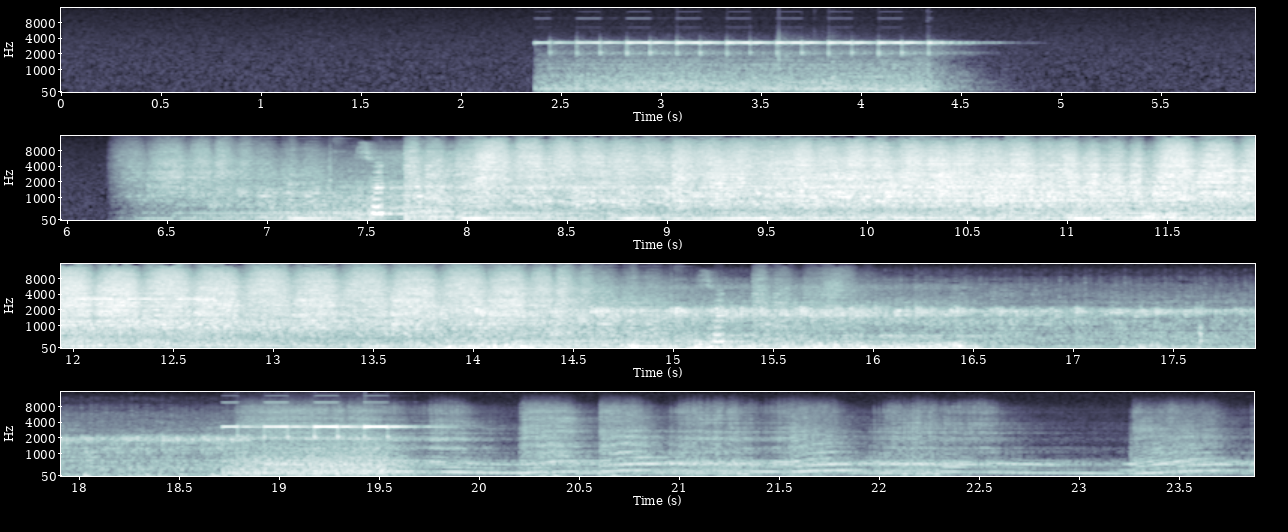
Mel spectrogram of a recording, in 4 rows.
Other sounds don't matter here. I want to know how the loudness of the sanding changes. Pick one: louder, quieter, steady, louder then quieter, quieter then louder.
louder then quieter.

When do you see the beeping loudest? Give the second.
19 s.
